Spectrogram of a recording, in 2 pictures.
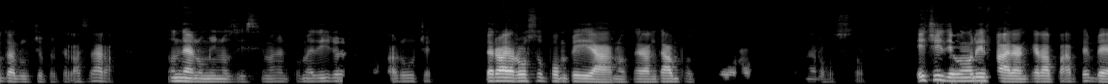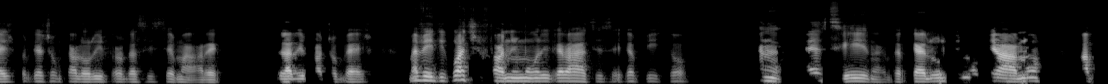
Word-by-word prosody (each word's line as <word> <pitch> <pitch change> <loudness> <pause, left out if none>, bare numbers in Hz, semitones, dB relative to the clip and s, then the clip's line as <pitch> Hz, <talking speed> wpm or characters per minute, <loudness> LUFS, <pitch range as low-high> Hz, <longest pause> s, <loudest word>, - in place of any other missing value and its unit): dà 145 -2 -2
luce, 130 -1 -13
perché - - -23
la - - -13
sera - - -8 0.5
non 155 0 -2
è 145 - +6
luminosissima, 130 -1 -9
nel 135 -1 -17
pomeriggio 145 +2 -10
c'è 155 - -15
poca - - -15
luce, 140 0 -16 0.5
però 160 +1 +6
è 160 -1 +9
rosso 155 +1 -1
pompeiano 135 -5 +1
che 125 - -15
i - - -2
realtà 125 +2 0
è - - +4
un 135 - -7
po' 135 -2 -23
scuro 110 -3 -17 0.5
come - - -22
rosso; - - -25 0.4
e 195 - 0
ci 210 0 +1
devono 160 -1 +3
rifare 170 -5 +5
anche 130 +1 +2
la 135 0 +2
parte 140 +3 -7
beige, 130 -2 0
perché 140 +2 -9
c'è 140 +2 -15
un 135 - -18
calorifero 125 -1 -5
da 120 0 -7
sistemare, 115 -3 -8 0.5
la 130 0 +5
rifaccio 125 -1 -8
beige. 120 -1 -4 0.3
Ma - - +1
vedi, 180 -3 +1
qua 205 +1 +6
ci 205 - -13
fanno 155 0 +2
i 150 - +2
muri 150 -1 0
gratis, 140 -2 0
hai - - -17
capito, 140 - -14 0.7
eh, 165 - +1
eh, 175 +6 -5
sì, 145 +1 -2
ne 115 -4 -14
perché 130 +4 +2
è - - +6
l'ultimo 155 +3 -6
piano, 150 +1 +5 0.4
ha - - 0
135 Hz, 170 wpm, -22 LUFS, 125-150 Hz, 0.7 s, è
